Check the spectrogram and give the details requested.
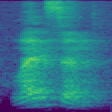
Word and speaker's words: Lensun: in one I'm sorry I've been mispronouncing it it's lenon lenson solar energy so let me show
